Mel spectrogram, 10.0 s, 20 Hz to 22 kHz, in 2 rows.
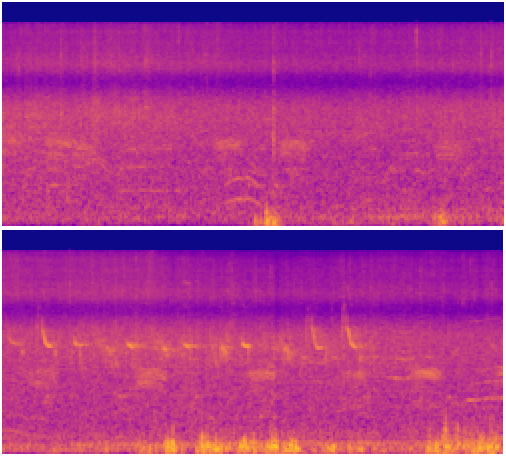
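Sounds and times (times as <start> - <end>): wind buffeting microphone: 2.5 - 10.0.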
